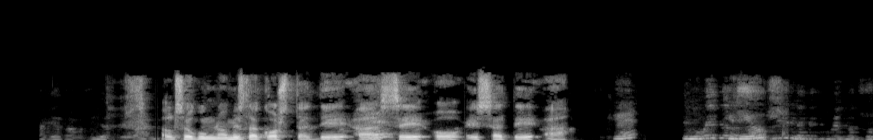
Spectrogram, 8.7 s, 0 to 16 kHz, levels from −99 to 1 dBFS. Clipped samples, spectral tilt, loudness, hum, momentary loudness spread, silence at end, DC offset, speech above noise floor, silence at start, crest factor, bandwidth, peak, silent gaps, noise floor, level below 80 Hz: under 0.1%; -5 dB/octave; -21 LUFS; none; 23 LU; 0.7 s; under 0.1%; 33 dB; 1.3 s; 20 dB; 8 kHz; -4 dBFS; 6.47-6.82 s; -55 dBFS; -60 dBFS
